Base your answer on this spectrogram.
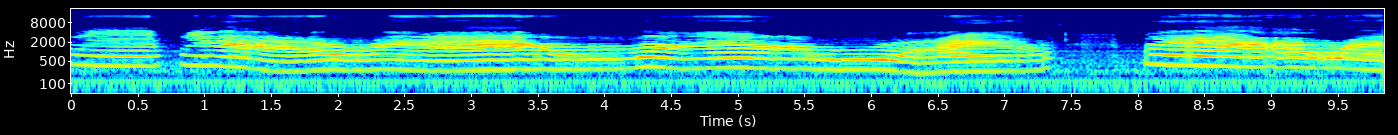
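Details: Responding to harmonica, a cat gives a nearly continuous yowling meow that wavers up and down for about seven seconds, then pauses briefly before a rising meow.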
